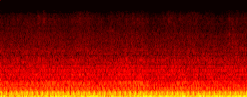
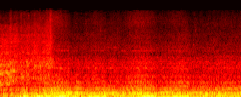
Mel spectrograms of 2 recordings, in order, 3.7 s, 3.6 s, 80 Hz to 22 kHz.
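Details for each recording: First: Engine on a Pandoo EFI-4 programmable injection with an untuned base map, throttle held to keep it from stalling: a low, lumpy idle with small uneven dips, just above stalling. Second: Engine on Pandoo EFI-4 programmable injection, started cold on a base map: catches and revs up and down smoothly, steady low drone with no misses or knocks; running cleanly.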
